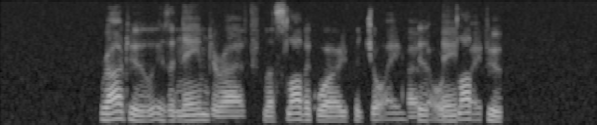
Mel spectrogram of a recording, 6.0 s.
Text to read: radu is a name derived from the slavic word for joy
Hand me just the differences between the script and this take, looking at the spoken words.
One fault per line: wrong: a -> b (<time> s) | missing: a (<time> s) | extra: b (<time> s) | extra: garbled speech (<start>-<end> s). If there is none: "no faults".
extra: garbled speech (4.1-5.0 s)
